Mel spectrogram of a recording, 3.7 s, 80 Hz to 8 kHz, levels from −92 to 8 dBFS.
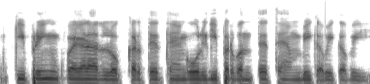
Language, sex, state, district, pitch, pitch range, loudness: Hindi, male, Uttar Pradesh, Gorakhpur, 100 Hz, 95-105 Hz, -21 LUFS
